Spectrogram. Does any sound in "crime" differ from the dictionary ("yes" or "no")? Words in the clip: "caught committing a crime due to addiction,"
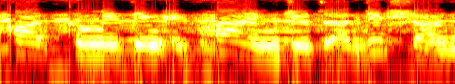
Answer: yes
